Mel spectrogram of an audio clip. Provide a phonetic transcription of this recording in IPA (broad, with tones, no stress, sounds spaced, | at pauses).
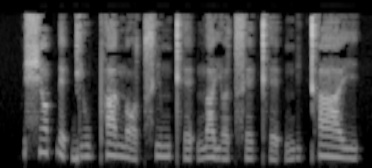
ɕ ɔ̃˦ t̚ e˨ ʔ ɡ j u˧ pʰ a˥˧ n ɔ˨˩ t͡sʰ i˧ m kʰ e˨ ʔ n̪ a˥˧ j ə˧ t͡sʰ e˧ kʰ e˨ ʔ ŋ i˧ kʰ a˥˧ j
